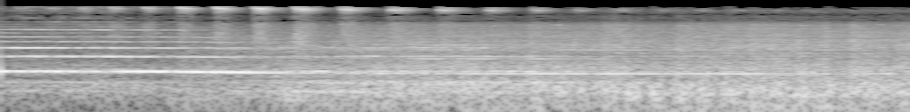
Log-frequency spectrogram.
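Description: Electric locomotive sounding one long horn blast as it runs through at speed; the horn's pitch drops about a second and a half in as the locomotive passes, and it fades into the steady rushing rumble of the passenger coaches going by.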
